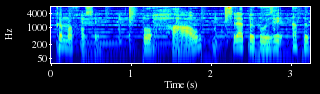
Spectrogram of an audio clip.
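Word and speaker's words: 好: peu plus de problèmes tout d'abord en chinois le h1 pas silencieux et se prononcent de façon aspirer et gutturale en ouvrant bien dans l'amour la sonorité est assez proche du r en france et ensuite ne séparait pas le a et le beau la transition doit être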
